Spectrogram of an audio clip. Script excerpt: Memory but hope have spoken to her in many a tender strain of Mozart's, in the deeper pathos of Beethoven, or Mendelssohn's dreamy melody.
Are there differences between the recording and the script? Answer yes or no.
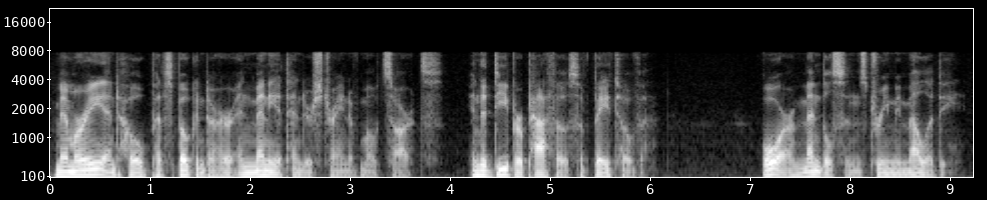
yes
